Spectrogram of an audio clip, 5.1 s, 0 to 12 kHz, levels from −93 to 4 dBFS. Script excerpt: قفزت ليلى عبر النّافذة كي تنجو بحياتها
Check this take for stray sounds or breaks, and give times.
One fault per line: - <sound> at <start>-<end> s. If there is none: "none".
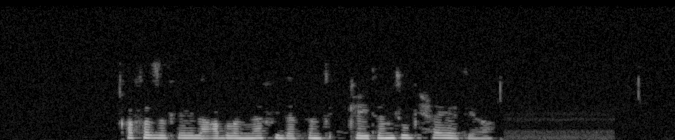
none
